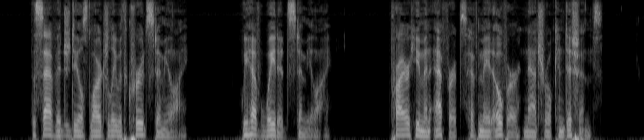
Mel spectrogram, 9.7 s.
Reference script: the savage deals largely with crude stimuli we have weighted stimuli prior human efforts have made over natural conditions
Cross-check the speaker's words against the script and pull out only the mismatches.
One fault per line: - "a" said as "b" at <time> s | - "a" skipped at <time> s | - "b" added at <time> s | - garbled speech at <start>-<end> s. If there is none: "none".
none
